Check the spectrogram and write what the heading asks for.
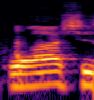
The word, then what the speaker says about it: gouache: I tell kids you can remember it because it rhymes with the word squash. Perfect. But gouache is, and the nice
